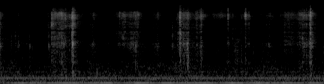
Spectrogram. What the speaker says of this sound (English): I'm just going to cut that right in there.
